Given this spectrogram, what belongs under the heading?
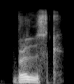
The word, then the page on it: brusque: British English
